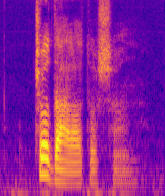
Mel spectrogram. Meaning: wonderfully, (US) marvelously, (UK) marvellously, amazingly, remarkably
- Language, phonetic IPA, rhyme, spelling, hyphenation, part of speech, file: Hungarian, [ˈt͡ʃodaːlɒtoʃɒn], -ɒn, csodálatosan, cso‧dá‧la‧to‧san, adverb, Hu-csodálatosan.ogg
